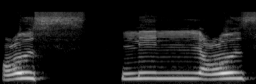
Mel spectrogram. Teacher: ٹھیک ہے، عین کے اوپر ہے دوما، سین کے ساتھ ملائیں گے، سیٹی ہوگی پتلی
